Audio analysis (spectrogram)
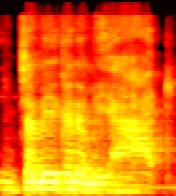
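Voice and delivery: loud try at Jamaican patois; attempted Jamaican accent. Shown as a demonstration. Speaker tells partner to say it, attempted Jamaican accent.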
